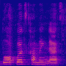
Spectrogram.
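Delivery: ordinary delivery, nothing marked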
